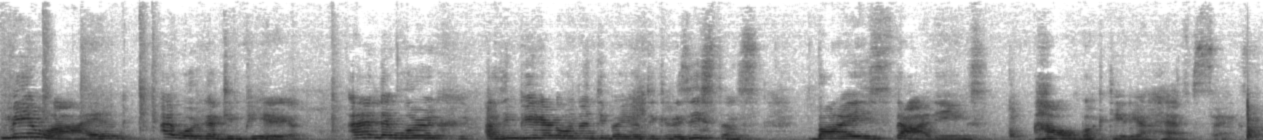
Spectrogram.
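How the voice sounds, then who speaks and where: A woman with an Italian accent speaks fairly slowly at a high pitch with very wide pitch swings. Noticeable background noise and audible room echo fill the recording. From Italy. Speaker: comedian and scientist. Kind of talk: stand-up. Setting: stage with audience.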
